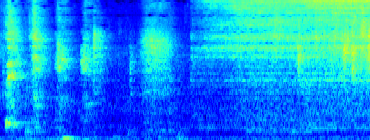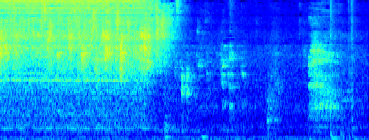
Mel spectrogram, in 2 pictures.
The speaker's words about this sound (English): I need a drink of water from my sink.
